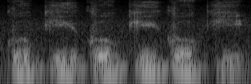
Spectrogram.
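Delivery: gruff Cookie Monster growl. Shown as a demonstration. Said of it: "for the Cookie Monster stuff".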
